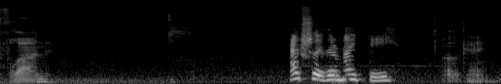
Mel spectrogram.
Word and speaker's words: flan: pronounced flan, you silly muppet. Meow. Ask someone who speaks Spanish as their native language. They will tell you it's flan, Not floored. Yeah. not flan. That's how British people say it for some reason.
